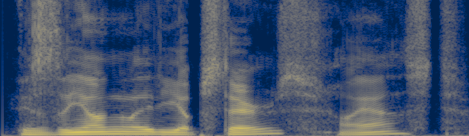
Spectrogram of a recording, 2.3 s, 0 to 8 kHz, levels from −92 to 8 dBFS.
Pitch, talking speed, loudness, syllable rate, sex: 125 Hz, 180 wpm, -16 LUFS, 4.8 syllables/s, male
